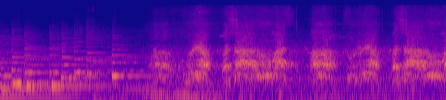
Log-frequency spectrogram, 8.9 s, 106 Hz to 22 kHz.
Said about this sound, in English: After 4 years of siege and bombing, buses evacuated about 8,000 of the remaining residents of the Syrian town of Daraya, a suburb of Damascus, to the cheers of pro-government fighters that you can hear there, took place on Friday.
